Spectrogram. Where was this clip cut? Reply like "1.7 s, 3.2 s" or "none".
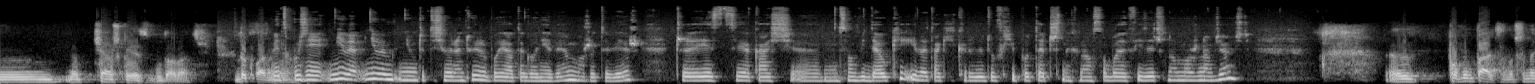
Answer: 2.3 s, 3.9 s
